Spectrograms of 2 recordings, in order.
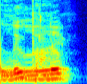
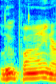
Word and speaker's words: lupine: Or lupine. Depending on how you say it, lupine or lupin.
